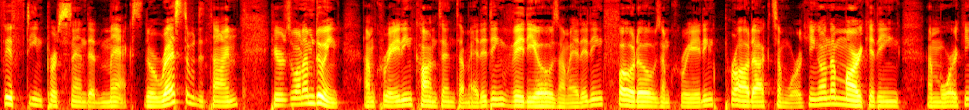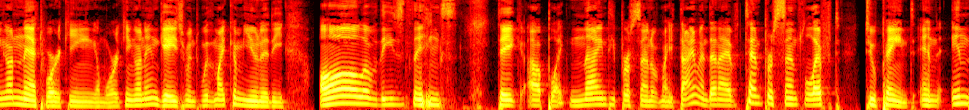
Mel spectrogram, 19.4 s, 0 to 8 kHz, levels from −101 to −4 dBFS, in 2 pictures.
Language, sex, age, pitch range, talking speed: English, male, 30-49, 120-150 Hz, 185 wpm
